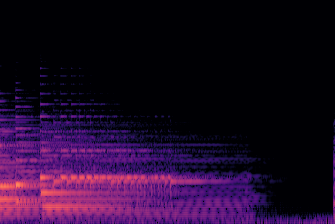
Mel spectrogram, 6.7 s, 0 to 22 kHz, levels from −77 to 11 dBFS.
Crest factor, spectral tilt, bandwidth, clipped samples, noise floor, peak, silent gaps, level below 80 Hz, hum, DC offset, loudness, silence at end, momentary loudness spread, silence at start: 18 dB; -8 dB/octave; 7.6 kHz; under 0.1%; -59 dBFS; -6 dBFS; none; -56 dBFS; none; under 0.1%; -24 LUFS; 0 s; 23 LU; 0 s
